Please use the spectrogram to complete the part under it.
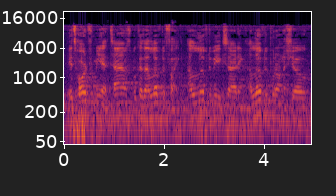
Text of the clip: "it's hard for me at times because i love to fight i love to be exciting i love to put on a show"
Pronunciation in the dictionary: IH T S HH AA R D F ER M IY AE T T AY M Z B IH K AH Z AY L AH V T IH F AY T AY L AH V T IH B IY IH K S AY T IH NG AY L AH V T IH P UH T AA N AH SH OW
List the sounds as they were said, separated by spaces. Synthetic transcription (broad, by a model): IH T S HH AA R D F ER M IY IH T T AY M Z B IH K AH Z AY L AH V T IH F AY T AY L AH V T IH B IY IH K S AY T IH NG AY L AH V T IH P UH T N AH SH OW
